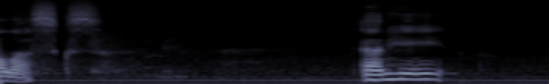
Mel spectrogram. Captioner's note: laughter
